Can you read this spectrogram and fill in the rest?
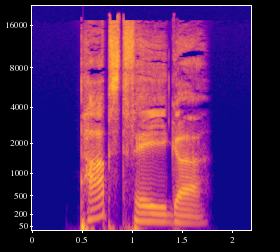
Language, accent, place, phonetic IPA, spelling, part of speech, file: German, Germany, Berlin, [ˈpaːpstˌfɛːɪɡɐ], papstfähiger, adjective, De-papstfähiger.ogg
- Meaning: inflection of papstfähig: 1. strong/mixed nominative masculine singular 2. strong genitive/dative feminine singular 3. strong genitive plural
